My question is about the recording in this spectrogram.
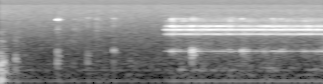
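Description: Near silence, with a few faint ticks of a stylus writing on a tablet screen and, from a little over a second in, a faint steady high electronic whine.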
